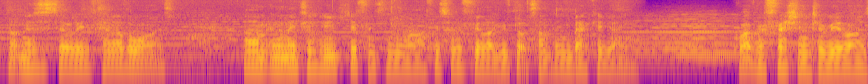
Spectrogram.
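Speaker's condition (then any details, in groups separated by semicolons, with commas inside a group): Motor neurone disease; degenerative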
